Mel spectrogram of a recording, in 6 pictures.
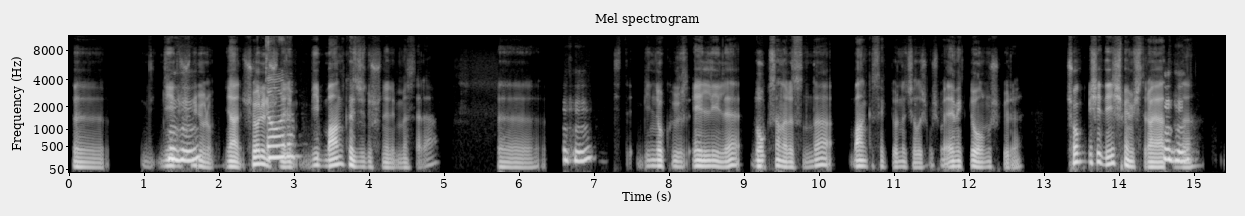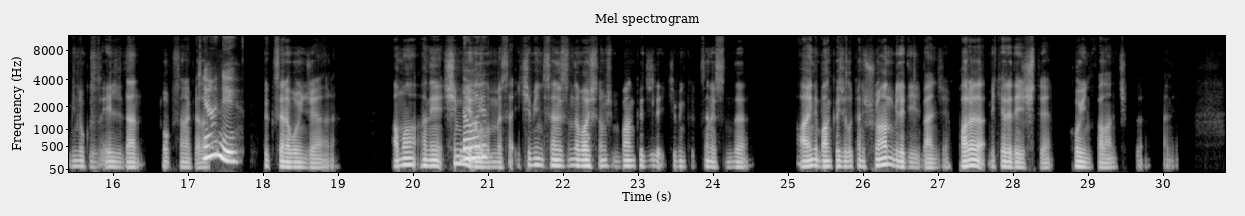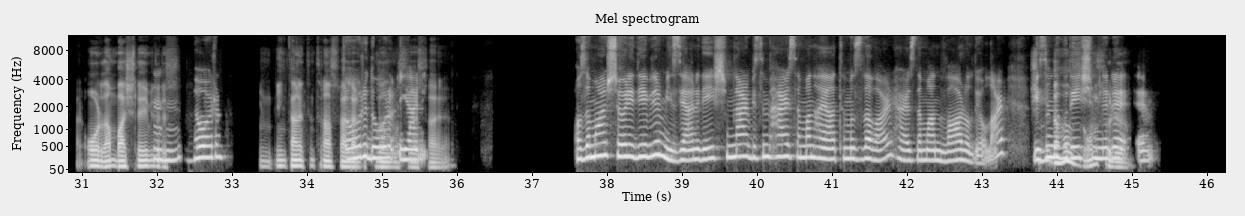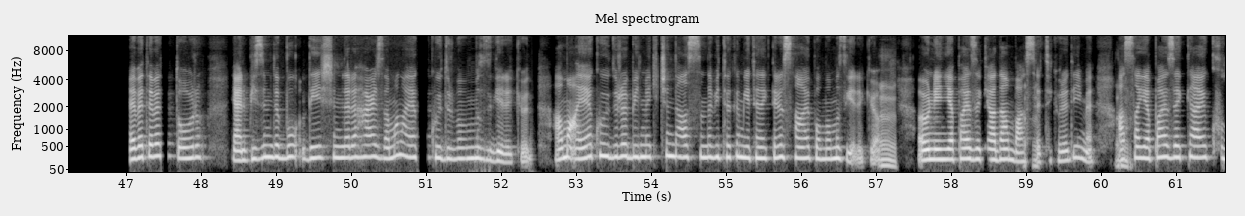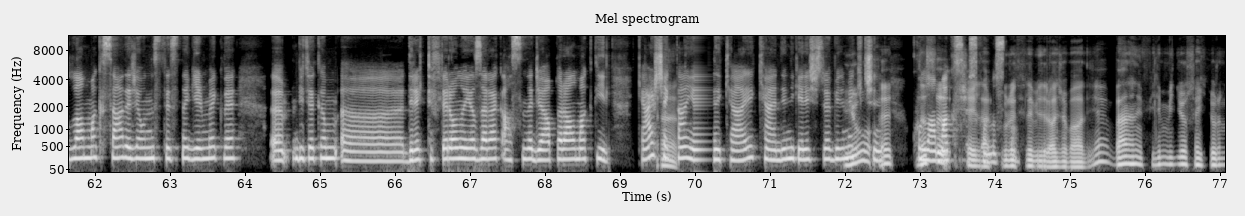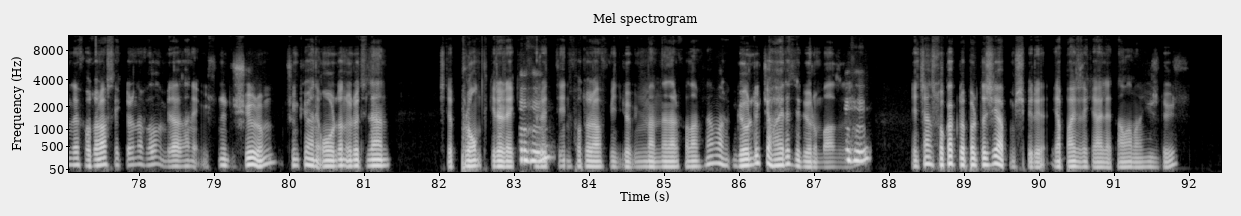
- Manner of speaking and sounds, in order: static; other background noise; tapping; in English: "Coin"; distorted speech; in English: "prompt"
- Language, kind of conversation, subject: Turkish, unstructured, Gelecekte hangi yeni yetenekleri öğrenmek istiyorsunuz?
